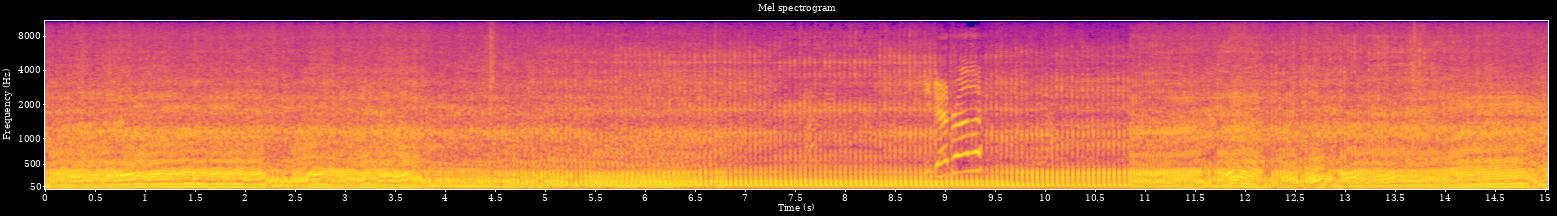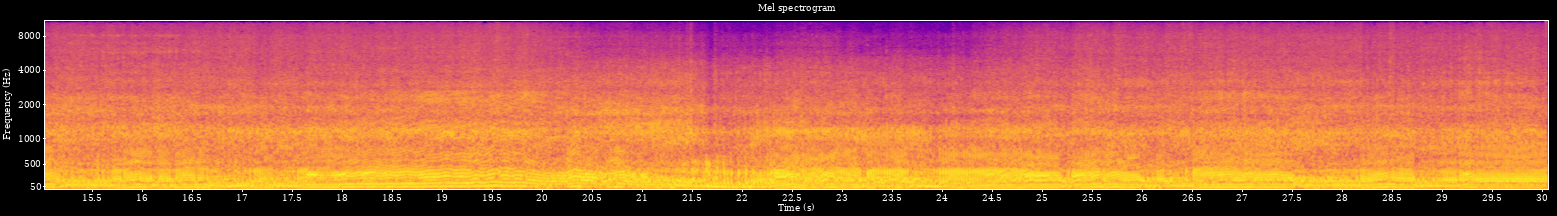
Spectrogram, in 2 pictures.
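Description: Dirt bike engine revving up and down as it is ridden along a woodland trail, the pitch rising and falling with the throttle, with a steadier stretch near the middle. A short rising squeal about nine seconds in.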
